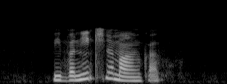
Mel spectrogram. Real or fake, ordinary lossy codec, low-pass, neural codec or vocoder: fake; Opus, 32 kbps; 5.4 kHz; autoencoder, 44.1 kHz, a latent of 192 numbers a frame, MeloTTS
